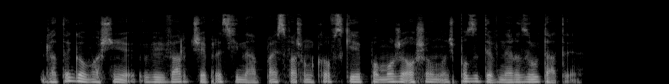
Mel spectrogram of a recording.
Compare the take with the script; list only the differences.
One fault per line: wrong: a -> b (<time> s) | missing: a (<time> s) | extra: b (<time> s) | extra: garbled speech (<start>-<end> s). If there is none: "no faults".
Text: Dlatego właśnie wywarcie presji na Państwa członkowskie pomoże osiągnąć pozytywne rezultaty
no faults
